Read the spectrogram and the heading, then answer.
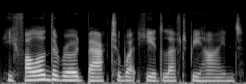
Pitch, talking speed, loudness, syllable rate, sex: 180 Hz, 270 wpm, -17 LUFS, 5.9 syllables/s, female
